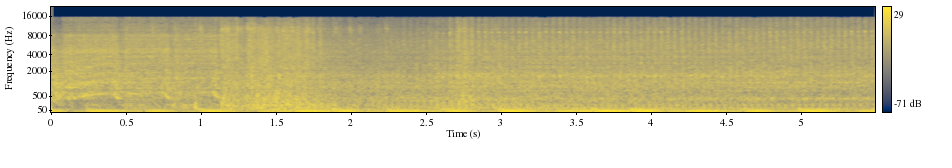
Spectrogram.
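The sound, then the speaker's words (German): A brand-new petrol generator runs with a loud, steady, knocking engine drone, a rough mid-pitched mechanical chug that holds throughout without pause. “Der Testlauf wird nicht ewig gehen, weil ich natürlich Strom sparen muss. Mein Generator ist zwar brandneu, aber man kommt nicht mehr so einfach an das Benzin dafür.”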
